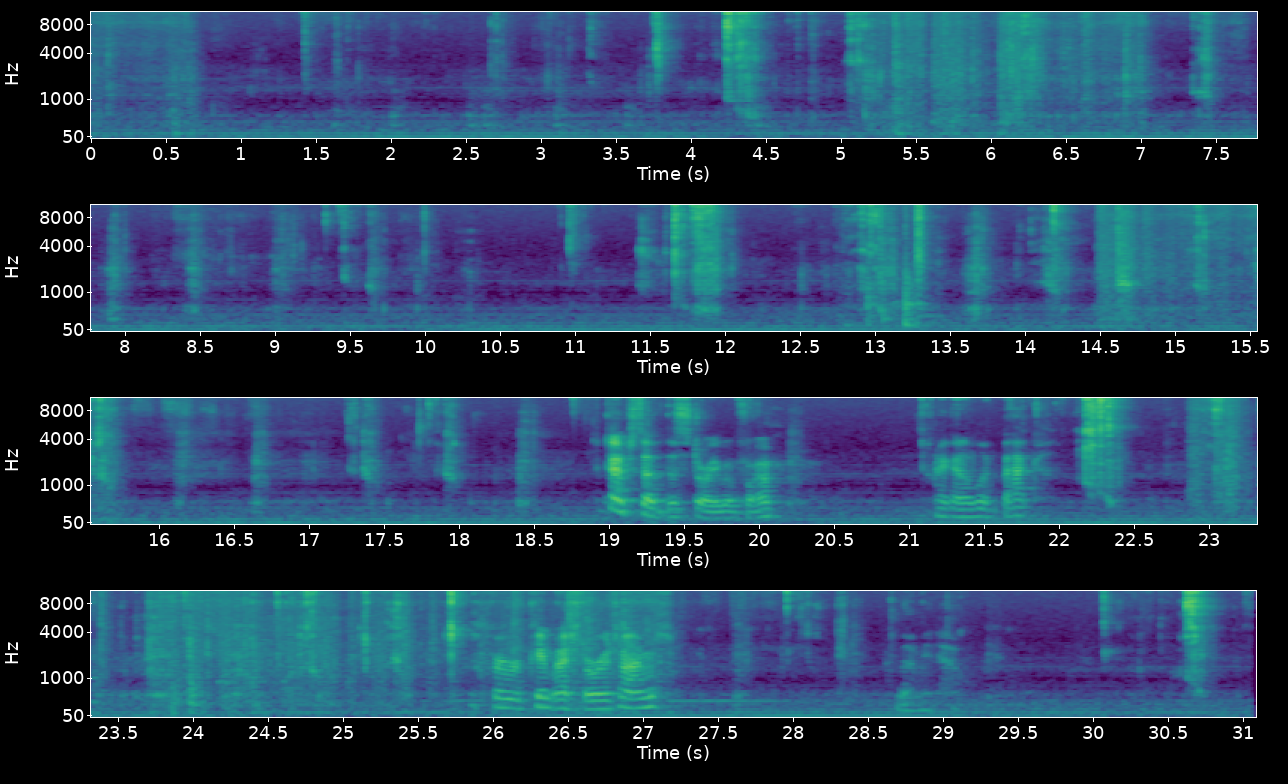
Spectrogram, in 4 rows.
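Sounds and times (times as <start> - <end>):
faint low hum: 0.0 - 31.0
person chewing food: 1.3 - 5.3, 6.9 - 19.0, 27.6 - 28.7, 29.3 - 31.0.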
